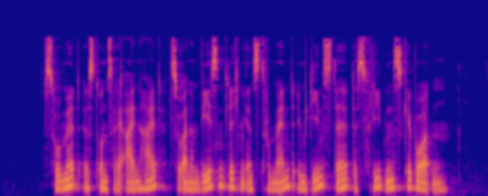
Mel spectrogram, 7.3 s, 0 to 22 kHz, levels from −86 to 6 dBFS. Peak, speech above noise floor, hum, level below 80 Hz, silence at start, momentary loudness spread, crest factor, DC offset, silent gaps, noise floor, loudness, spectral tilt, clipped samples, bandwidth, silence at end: -6 dBFS; 54 dB; none; -46 dBFS; 0.65 s; 6 LU; 18 dB; under 0.1%; none; -78 dBFS; -23 LUFS; -4 dB/octave; under 0.1%; 11.5 kHz; 0.6 s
